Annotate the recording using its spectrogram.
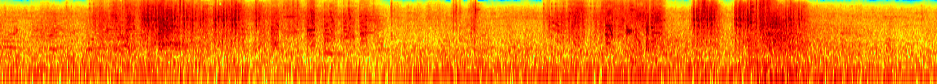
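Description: Submachine gun fire rattles in bursts in a video game.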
